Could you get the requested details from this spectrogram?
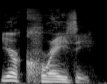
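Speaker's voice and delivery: brash character voice. Joking back during playful banter with another speaker: Kramer voice. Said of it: "That's my Kramer impression".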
